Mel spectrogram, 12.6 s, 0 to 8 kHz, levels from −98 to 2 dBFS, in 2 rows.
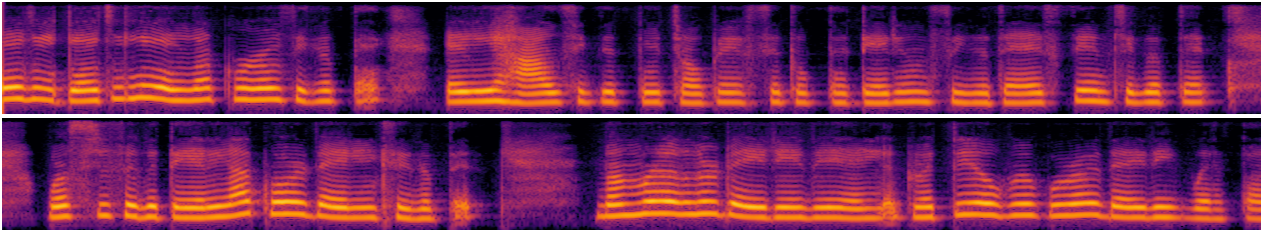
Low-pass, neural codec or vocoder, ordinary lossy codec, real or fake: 7.2 kHz; codec, 16 kHz, 0.5 kbps, FunCodec, trained on LibriTTS, 25 frames a second; none; fake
